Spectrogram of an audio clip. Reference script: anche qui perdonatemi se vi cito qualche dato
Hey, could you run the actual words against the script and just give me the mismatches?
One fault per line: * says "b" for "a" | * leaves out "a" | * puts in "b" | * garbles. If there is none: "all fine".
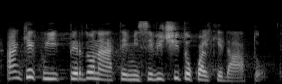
all fine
